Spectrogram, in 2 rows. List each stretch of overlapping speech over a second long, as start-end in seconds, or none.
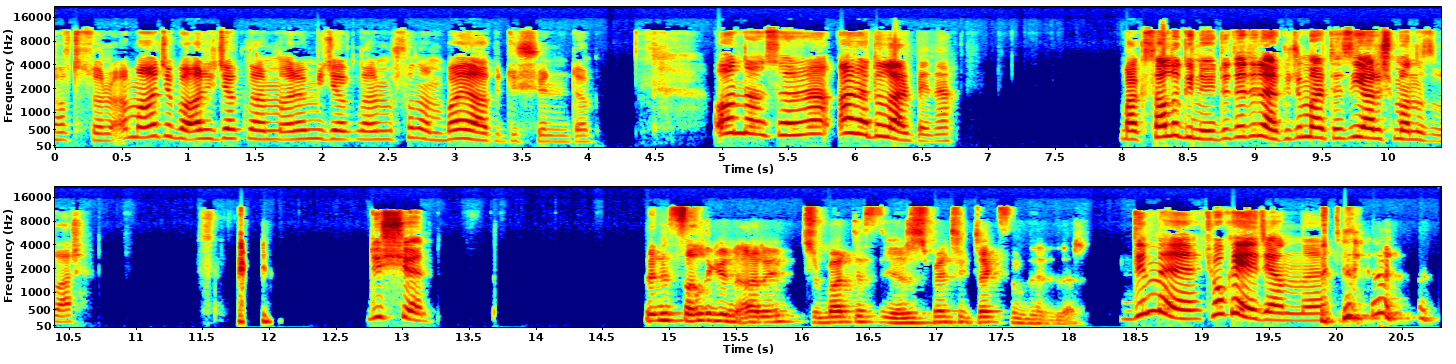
none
